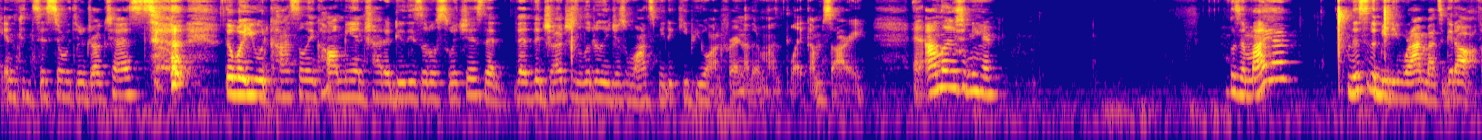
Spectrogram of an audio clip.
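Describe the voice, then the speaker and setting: Chatty young woman telling a story. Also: background noise. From Malawi. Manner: chatty, expressive, acts out quotes with pitch jumps. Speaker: vlogger. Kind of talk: casual storytime vlog while eating.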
